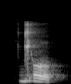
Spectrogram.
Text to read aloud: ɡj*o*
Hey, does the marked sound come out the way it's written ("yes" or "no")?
yes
